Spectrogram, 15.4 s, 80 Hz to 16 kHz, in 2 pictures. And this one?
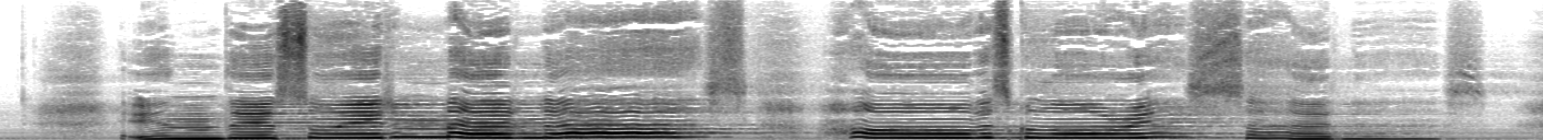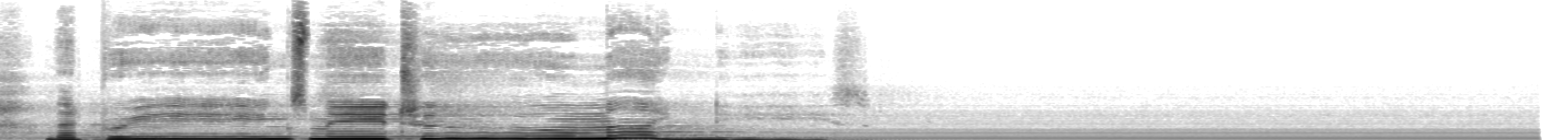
This file was created for noise reduction testing using Maximus or other Denoiser tools. I am the editor of Image-Lines manuals and training documents. The 50 Hz electrical hum is audible in isolation at the end of the sample. The file is a remix of a sound by randomroutine and a vocal I recorded of singer - Katy T.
